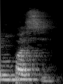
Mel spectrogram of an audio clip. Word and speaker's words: mpasi: J'avais dit dernièrement dans une de mes vidéos que le si souvent est prononcé chi en lari. Donc ici, si je dis mpasi ou que je dise mpachi, c'est la même chose en fait.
